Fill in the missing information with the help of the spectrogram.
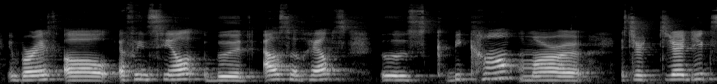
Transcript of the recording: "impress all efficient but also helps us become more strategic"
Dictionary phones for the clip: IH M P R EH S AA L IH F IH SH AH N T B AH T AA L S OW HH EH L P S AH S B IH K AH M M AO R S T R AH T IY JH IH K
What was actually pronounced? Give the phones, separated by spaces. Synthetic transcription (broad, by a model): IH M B R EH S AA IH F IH S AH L B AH T AA L S OW HH EH L P S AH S B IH K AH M M AO R S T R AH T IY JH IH K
